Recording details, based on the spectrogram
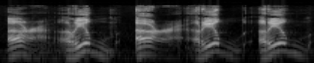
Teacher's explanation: Matikan dad, dan ada sifat istitalah, dia dipanjangkan bunyi dia.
